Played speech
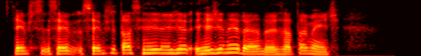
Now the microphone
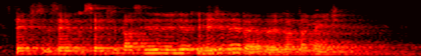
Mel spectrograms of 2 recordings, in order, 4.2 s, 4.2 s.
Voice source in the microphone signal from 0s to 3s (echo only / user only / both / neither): echo only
